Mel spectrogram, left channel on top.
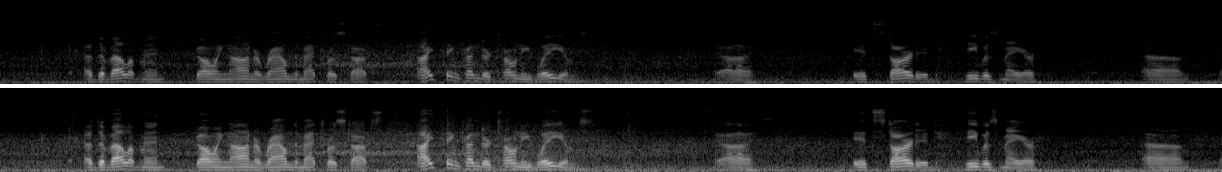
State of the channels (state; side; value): quieter; left; 10.8 dB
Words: development going on around the metro stops. I think under Tony Williams, it started. He was mayor,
